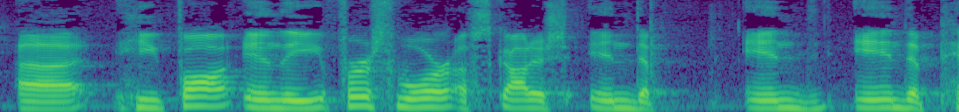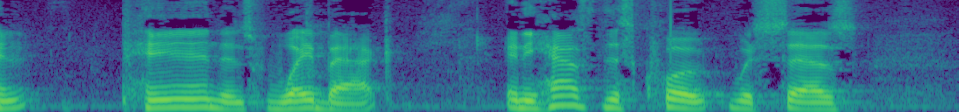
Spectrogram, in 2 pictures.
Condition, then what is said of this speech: Stuttering. I stutter and I can't like turn it on or off.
